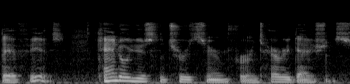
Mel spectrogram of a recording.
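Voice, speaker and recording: Somewhat breathy, a man of medium pitch talks at a fairly quick pace. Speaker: book reviewer. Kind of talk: scripted book review read to camera.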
